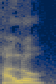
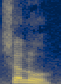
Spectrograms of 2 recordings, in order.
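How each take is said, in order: First: It is said in local Gujarati, starting with 'h'. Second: It is said in polished Gujarati, starting with 'ch'.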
